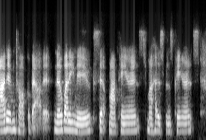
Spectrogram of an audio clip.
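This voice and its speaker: Speaking with a Southern US accent, a woman keeps a moderate pace, a medium pitch and ordinary pitch variation. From US South, Mississippi. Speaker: network marketing leader, former nurse. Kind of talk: motivational talk on team video call. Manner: animated.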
